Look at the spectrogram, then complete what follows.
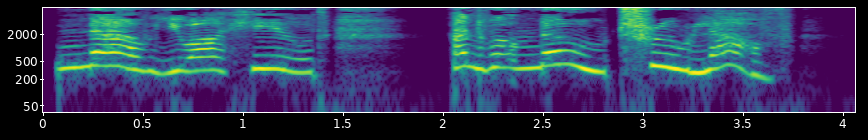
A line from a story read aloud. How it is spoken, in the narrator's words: cried the maiden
